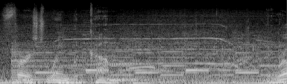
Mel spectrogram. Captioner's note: crowd cheering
